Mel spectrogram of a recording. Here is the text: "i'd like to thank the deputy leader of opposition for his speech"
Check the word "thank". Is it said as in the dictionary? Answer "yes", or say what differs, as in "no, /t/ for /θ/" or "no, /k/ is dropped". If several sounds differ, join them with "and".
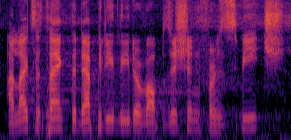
yes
